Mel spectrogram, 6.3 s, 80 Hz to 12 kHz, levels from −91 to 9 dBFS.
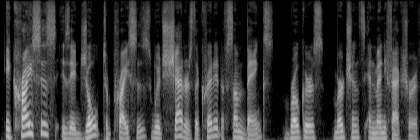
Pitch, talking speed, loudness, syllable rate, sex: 140 Hz, 170 wpm, -24 LUFS, 4.8 syllables/s, male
